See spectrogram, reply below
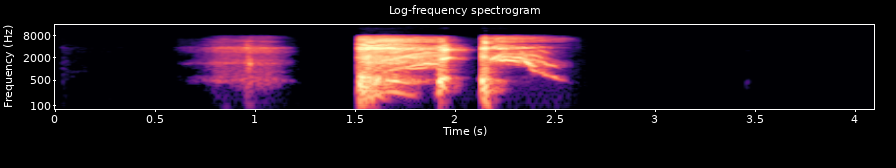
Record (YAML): cough_length: 4.1 s
cough_amplitude: 29215
cough_signal_mean_std_ratio: 0.32
survey_phase: beta (2021-08-13 to 2022-03-07)
age: 45-64
gender: Female
wearing_mask: 'No'
symptom_cough_any: true
symptom_runny_or_blocked_nose: true
symptom_shortness_of_breath: true
symptom_sore_throat: true
symptom_fatigue: true
symptom_headache: true
symptom_other: true
smoker_status: Never smoked
respiratory_condition_asthma: false
respiratory_condition_other: false
recruitment_source: Test and Trace
submission_delay: -5 days
covid_test_result: Positive
covid_test_method: LFT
